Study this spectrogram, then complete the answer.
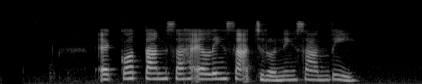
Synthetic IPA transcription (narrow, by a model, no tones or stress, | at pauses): ʔɛkɔt̪ansaɦelɪŋsa̰ʔd̥ʒ̥ɾo̤nɪŋsant̪i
